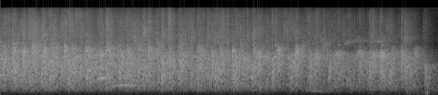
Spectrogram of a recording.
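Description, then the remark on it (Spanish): A crowd claps hands steadily and loudly to the King of Kings, a dense sustained wash of applause that fades slightly toward the end, with no voices standing out. “dele palmas al rey de reyes.”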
